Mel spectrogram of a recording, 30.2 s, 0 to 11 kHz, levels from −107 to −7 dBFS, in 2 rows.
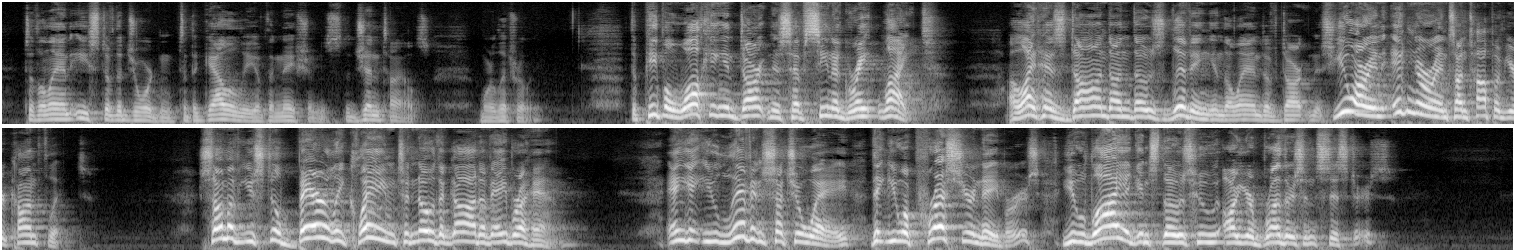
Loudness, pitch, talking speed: -18 LUFS, 205 Hz, 165 wpm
